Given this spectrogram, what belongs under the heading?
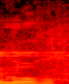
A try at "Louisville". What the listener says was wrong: I think the locals, it's a two-syllable word. It's Louisville.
